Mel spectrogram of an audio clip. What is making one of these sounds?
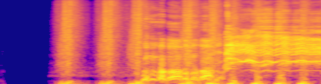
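A high, squeaky cartoon voice giggles and squeals with animation.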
